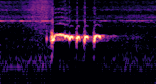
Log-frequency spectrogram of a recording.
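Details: Single phrase from a local zebra dove, played to provoke other doves into singing: a brief rising coo breaking into five quick pulsed notes, then a short trailing tone, in a quiet setting.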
